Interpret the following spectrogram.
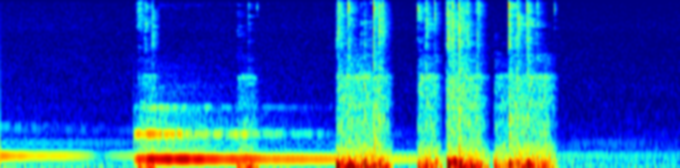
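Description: Typing on a computer keyboard in several quick bursts from about four seconds in, over soft ambient generative music of long held tones, with a new note entering just under two seconds in.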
